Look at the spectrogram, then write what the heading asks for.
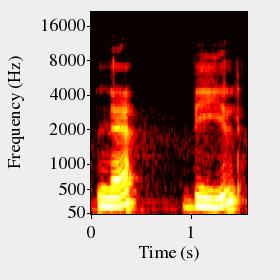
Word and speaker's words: نبيل: Just to emphasize the short vowels, you have na. There is a fatha on top of the noon, na, bil. This is why we pronounce it as na. A short vowel makes the same sounds as long vowels, but shorter. So instead of saying na, you say na.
